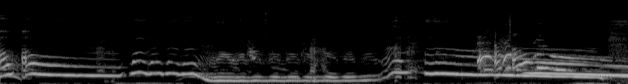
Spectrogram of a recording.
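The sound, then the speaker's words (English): Several people on microphones howl like animals during an online class, their overlapping voiced woo howls forming a continuous chorus. The pitch drops low midway, then climbs back up. “unmute your microphone and let's make some noise and send some love out to all the people who are tuned into this broadcast. So go ahead, just do like animal woo woo woo.”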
